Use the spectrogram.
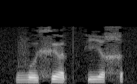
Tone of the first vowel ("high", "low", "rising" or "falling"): low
